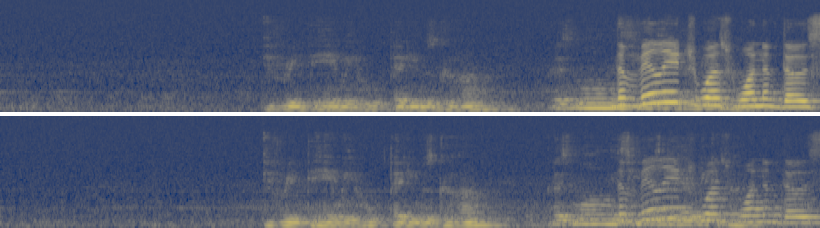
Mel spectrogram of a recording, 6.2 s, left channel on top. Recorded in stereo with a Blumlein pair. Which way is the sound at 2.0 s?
20° right.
